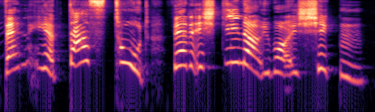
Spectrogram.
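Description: A woman's voice: high voice, lively intonation, unhurried. A woman voicing a curious, bold young girl in a storybook reading, earnestly talking to herself.

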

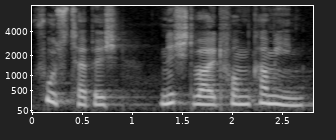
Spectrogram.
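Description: A woman voicing Alice, a curious, dreamy young girl who chatters to herself in a lively way. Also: on the low side, slow, in a large hall, voice pushed down. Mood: musing.

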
